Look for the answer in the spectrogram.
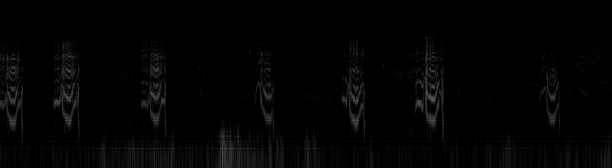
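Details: Desi teetar (francolin) calling, a series of loud, looping, harmonic notes repeated roughly every second, each twisting up and down, over low background rumble.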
